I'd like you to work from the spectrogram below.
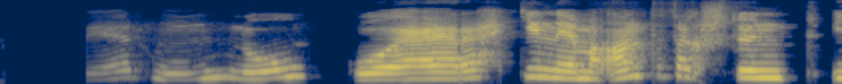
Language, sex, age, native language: Icelandic, other, 12, Icelandic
